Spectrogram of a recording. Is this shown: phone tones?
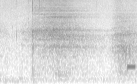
yes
